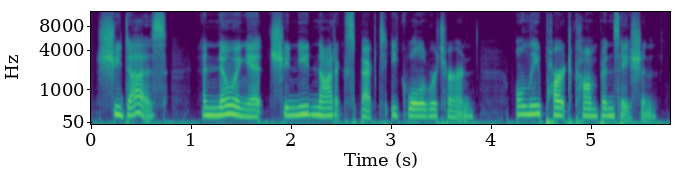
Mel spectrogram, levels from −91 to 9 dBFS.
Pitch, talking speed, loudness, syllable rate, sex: 190 Hz, 135 wpm, -19 LUFS, 4.6 syllables/s, female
